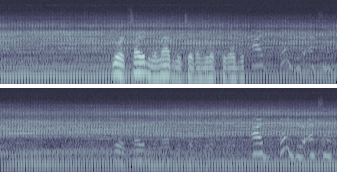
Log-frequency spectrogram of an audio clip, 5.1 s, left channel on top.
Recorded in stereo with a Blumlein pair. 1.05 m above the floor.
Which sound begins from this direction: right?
A woman speaking, at 3.8 s.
